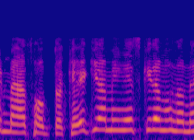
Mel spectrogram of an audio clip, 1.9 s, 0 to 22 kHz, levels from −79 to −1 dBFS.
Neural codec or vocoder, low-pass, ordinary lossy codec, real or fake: codec, 16 kHz in and 24 kHz out, 0.4 kbps, LongCat-Audio-Codec, two codebook decoder; 7.2 kHz; Opus, 24 kbps; fake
